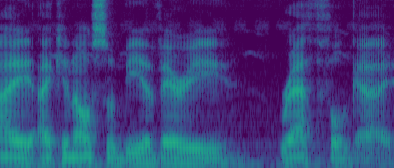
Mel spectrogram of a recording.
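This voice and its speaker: Soft-spoken yet bright and sharp in tone, this man speaks with a very deep, low pitch. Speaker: gaming streamer. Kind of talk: casual gameplay commentary. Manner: soft-spoken, keeping quiet; subdued, low energy.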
